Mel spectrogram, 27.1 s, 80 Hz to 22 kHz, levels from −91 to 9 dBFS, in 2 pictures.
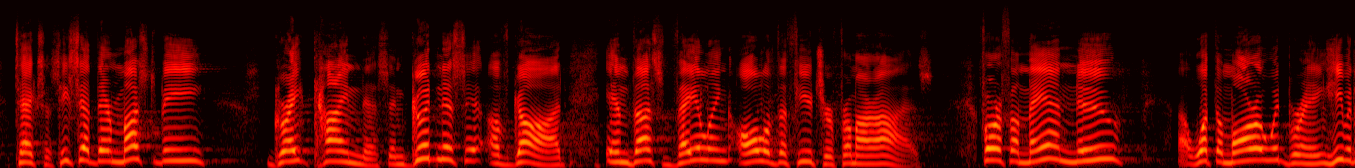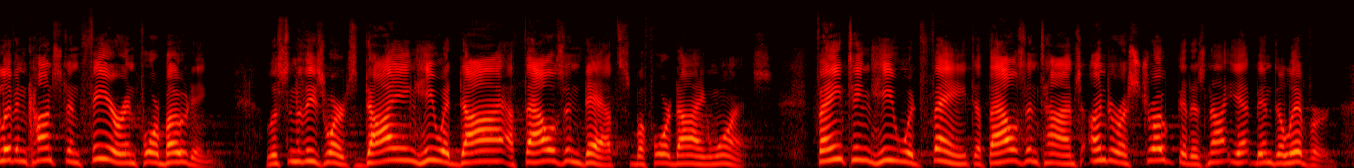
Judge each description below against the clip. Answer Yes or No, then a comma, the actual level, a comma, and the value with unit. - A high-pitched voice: Yes, high, 230 Hz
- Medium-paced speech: Yes, average, 155 wpm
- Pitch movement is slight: No, average, 4.1 semitones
